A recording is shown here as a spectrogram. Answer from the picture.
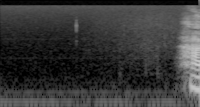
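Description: Near silence: a pause in a man's speech with only a faint low hum of room tone, his voice resuming near the end.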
